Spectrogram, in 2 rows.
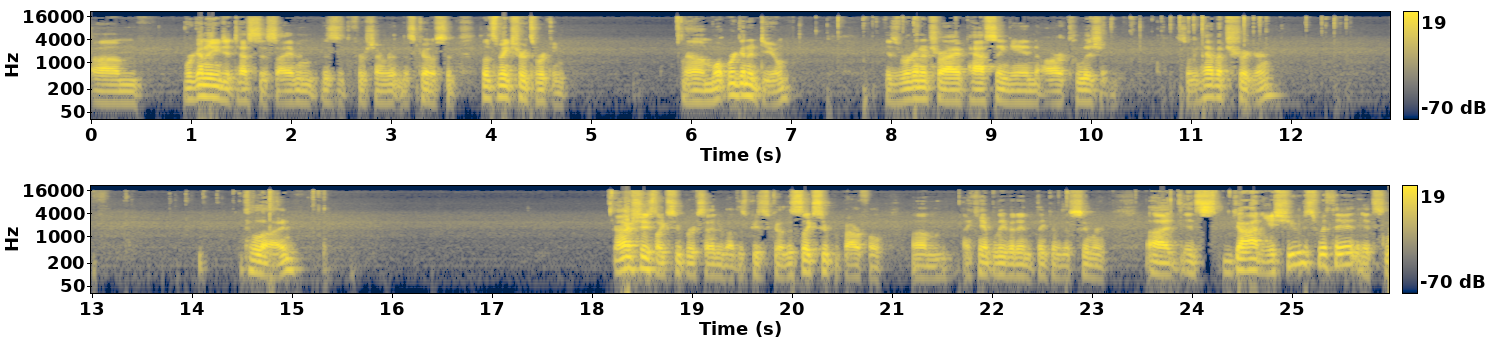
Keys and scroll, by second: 7.8 super+..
